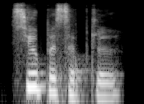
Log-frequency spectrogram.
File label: "Supersubtle", Indian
